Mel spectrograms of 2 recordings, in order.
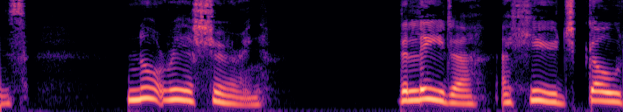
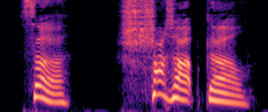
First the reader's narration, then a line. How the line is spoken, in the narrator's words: he snaps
